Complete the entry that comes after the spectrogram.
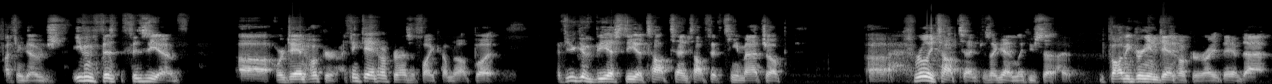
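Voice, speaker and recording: A man's voice: on the low side, animated, fairly quick, fairly bright tone, husky. A young man co-hosting a sports podcast, talking in a laid-back, rambling way and swearing casually. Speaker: podcast co-host.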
